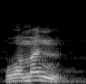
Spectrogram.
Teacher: نون ساکن کے بعد حمزہ ہے، اظہار حلقی ہوگا، غنہ نہیں ہوگا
